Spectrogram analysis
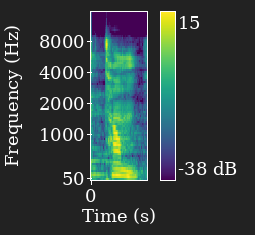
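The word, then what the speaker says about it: thumb: आगे लिखा है बच्चों टी एच यू एम बी। इसे पढ़ेंगे थंब। इसे थंब नहीं पढ़ेंगे। यहां पर जो बी लिखा है ना साइलेंट है। इसको नहीं पढ़ा जाता है।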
